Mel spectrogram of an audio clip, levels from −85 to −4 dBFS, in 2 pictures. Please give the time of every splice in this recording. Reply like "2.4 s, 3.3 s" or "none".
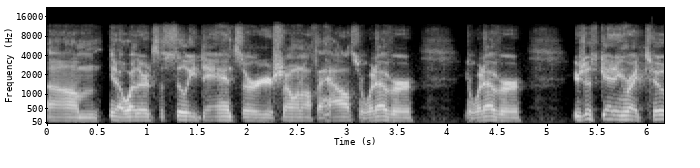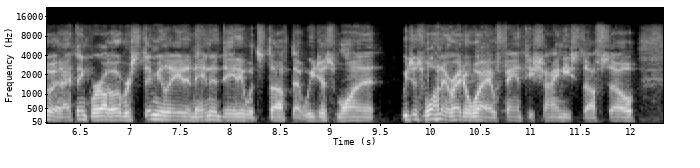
4.2 s, 6.8 s, 9.6 s, 10.6 s

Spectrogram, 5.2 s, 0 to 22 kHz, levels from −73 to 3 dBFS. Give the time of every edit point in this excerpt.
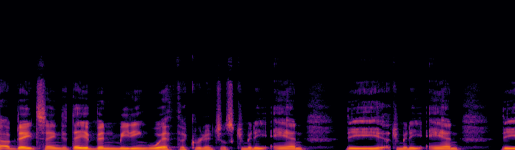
3.9 s

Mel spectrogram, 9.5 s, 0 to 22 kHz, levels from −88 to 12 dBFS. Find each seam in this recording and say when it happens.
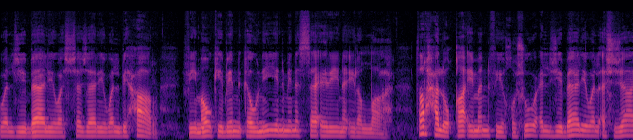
none

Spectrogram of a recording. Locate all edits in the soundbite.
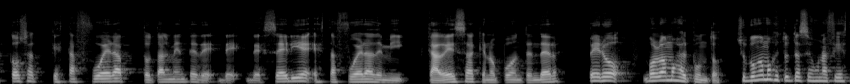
7.3 s

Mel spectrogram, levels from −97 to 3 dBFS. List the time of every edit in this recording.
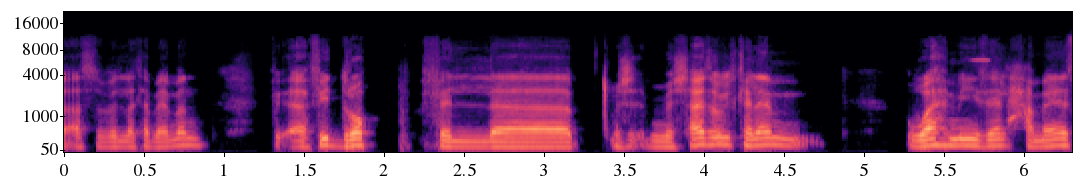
3.6 s

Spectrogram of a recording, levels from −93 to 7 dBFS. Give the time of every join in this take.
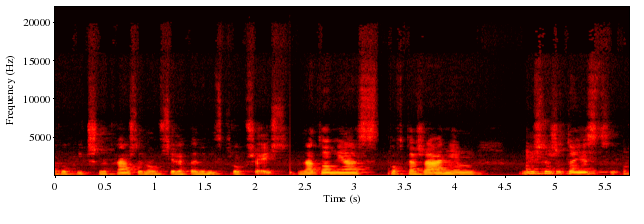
1.8 s, 3.3 s, 4.7 s

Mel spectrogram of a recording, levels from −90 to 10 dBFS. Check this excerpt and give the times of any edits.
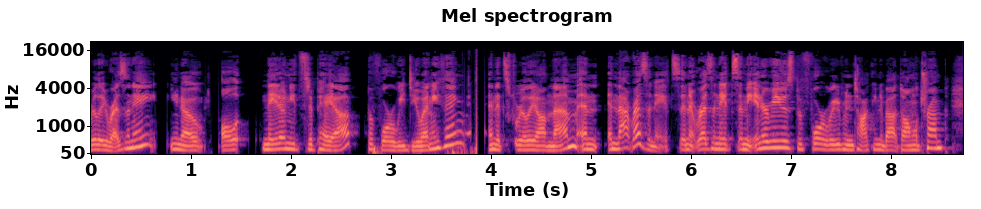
1.2 s

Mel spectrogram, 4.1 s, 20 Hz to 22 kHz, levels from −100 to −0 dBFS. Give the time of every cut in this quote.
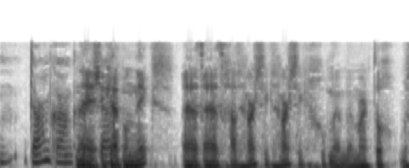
1.2 s, 2.0 s, 2.7 s

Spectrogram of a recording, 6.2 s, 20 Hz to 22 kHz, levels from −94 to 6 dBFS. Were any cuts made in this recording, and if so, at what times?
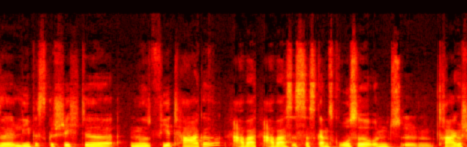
2.0 s, 3.4 s

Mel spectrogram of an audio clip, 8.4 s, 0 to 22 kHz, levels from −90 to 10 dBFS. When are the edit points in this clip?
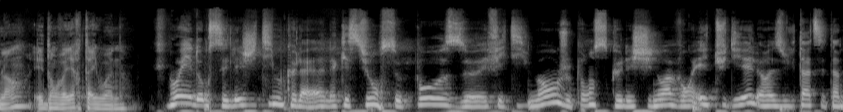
none

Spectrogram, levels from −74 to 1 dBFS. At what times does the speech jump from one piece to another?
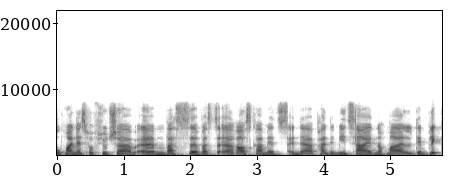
3.5 s

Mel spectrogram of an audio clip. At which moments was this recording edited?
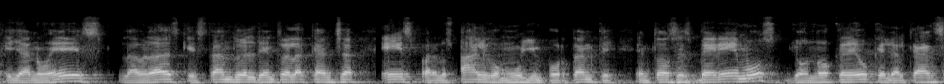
4.6 s

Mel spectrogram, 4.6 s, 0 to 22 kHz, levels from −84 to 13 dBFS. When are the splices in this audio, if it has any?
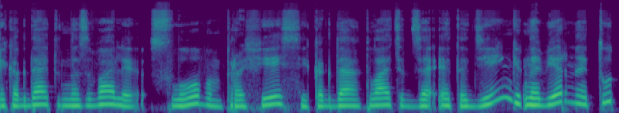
2.7 s

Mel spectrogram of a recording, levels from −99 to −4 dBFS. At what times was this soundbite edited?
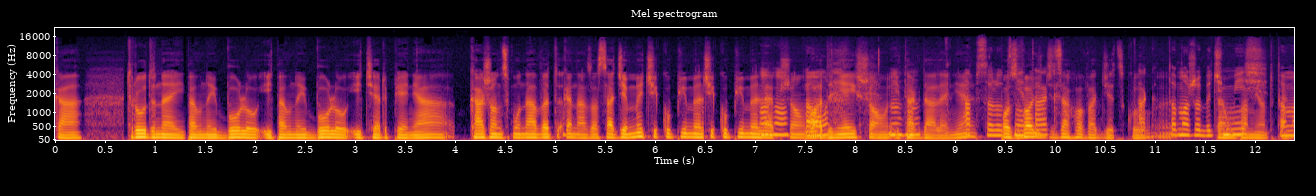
2.2 s, 5.1 s, 6.5 s, 7.5 s

